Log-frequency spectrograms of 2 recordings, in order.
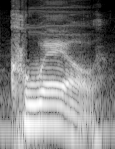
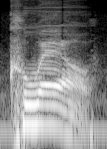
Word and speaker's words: quail: of the u quail quail quail did you hear the sound of the you quail quail when the letter u follows the letter q we read it with the sound of the letter w here we have another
